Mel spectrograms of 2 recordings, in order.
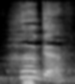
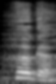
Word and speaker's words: hygge: So the first topic under the umbrella, under the big category of Ambiance, is Huga. Huga, Huga, Huga. And that's spelled Hygge.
